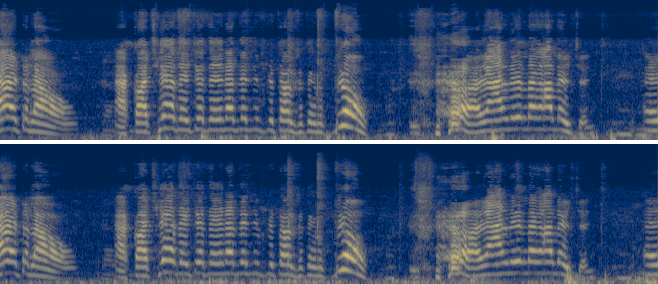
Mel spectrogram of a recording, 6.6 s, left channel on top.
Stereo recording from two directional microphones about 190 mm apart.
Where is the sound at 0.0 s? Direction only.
Centre (ahead or behind).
